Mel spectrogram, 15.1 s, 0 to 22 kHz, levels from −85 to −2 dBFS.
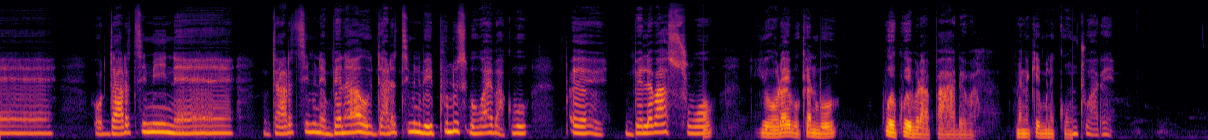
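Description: Overlap-add ripple from 8.79 to 13.41 s: frames rejoined with mismatched overlap make the speech level pulse around 100 times a second, about 60 dB deep, a metallic buzz with extra tones around the voice.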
